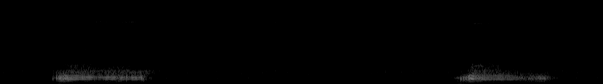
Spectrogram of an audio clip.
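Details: Pet dog snoring while asleep, quieter than the daddy's snoring nearby: dog snoring.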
